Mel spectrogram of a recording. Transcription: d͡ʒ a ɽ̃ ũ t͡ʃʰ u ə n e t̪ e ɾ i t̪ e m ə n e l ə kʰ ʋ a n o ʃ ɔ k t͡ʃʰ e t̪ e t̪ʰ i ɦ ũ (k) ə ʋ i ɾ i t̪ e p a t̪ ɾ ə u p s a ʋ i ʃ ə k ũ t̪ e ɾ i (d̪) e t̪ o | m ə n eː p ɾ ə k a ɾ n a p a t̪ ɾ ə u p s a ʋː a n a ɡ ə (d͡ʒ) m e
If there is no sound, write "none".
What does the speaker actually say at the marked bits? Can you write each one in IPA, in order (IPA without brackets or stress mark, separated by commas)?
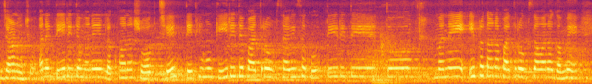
k, t̪, none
